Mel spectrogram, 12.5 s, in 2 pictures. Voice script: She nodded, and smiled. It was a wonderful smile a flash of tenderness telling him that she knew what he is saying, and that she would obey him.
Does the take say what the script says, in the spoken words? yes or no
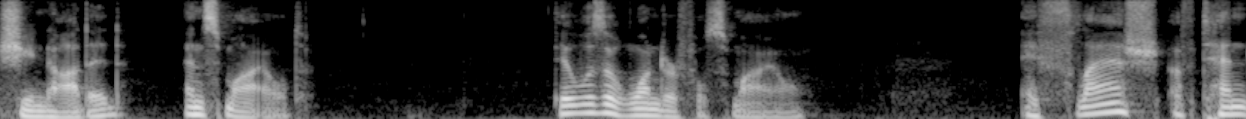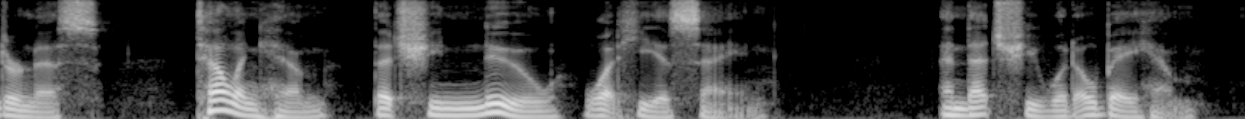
yes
